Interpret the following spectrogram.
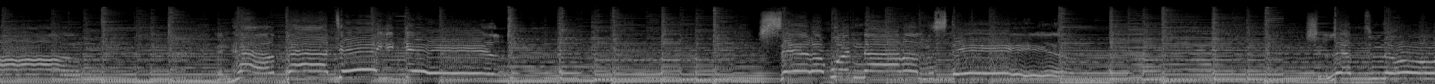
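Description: Live acoustic music: two acoustic guitars strummed together while a man sings lead, his voice wavering with vibrato on held notes.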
